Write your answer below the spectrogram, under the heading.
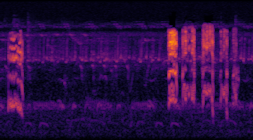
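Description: African jacana giving one harsh, nasal squawk, then a burst of four rapid rasping notes a couple of seconds later, over a steady background insect drone.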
